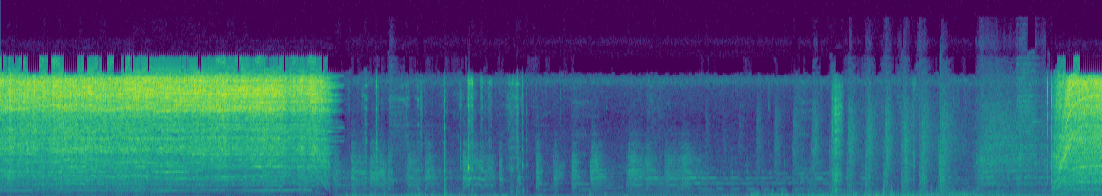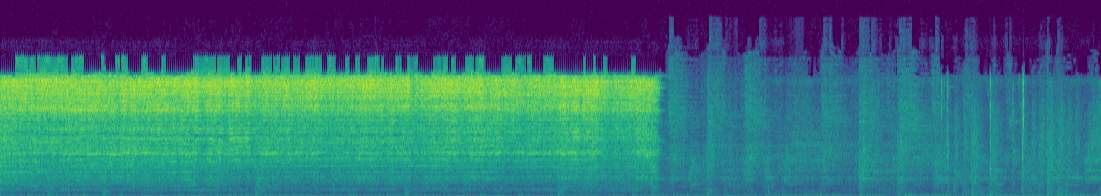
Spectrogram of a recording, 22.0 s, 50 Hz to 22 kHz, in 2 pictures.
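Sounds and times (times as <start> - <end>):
power tool running: 0.0 - 3.4, 10.2 - 17.7.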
